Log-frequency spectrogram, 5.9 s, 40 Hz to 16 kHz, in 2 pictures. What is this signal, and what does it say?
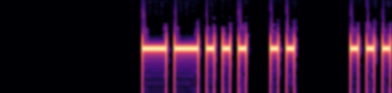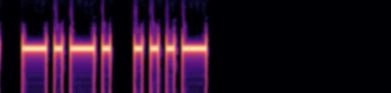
Morse code, heard as a keyed tone, about 20 wpm, 700 Hz. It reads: 7I SCV
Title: Winter Field Day Exchanges Encore 20wpm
